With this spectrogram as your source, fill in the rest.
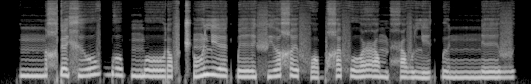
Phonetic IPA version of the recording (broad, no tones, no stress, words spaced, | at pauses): nːəχɗɛxʲoːvɡ͡boːp ŋ͡moːɾɒf t͡ʃʼõlʲɛː k͡peːfʲəːχe fɔb χɛfoʕɔm ħɒvlʲek͡pʉ nːev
